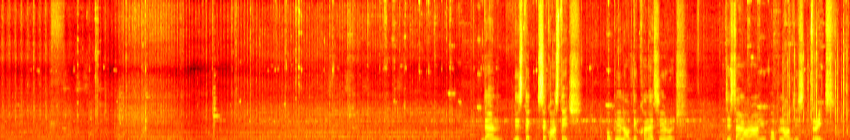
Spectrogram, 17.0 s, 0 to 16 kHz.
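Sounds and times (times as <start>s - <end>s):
bulldozer diesel engine running: 0.0s - 17.0s
light metal clanks: 4.1s - 9.6s.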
